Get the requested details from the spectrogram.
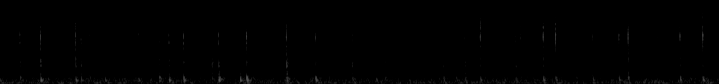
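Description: Long nails tap across the label and body of a large clear plastic micellar water bottle, full of liquid and resting on a table. A quiet, irregular run of short, dry clicks follows, each with a bright tick on top and a soft low thump beneath, dying away almost instantly.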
